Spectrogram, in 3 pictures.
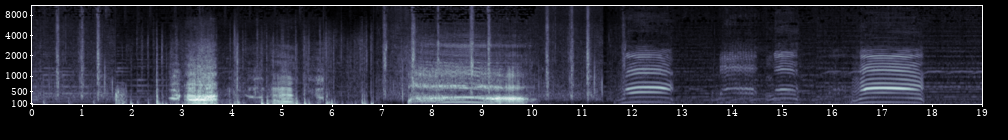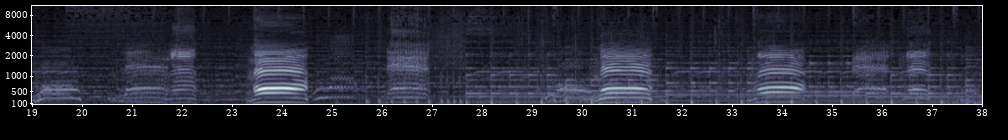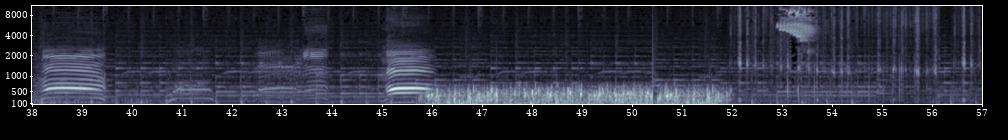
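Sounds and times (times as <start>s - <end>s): background music with steady beat: 0.0s - 57.0s
sheep bleating: 7.5s - 10.1s, 11.7s - 12.9s, 13.7s - 15.4s, 16.4s - 17.9s, 20.8s - 22.3s, 23.4s - 27.0s, 29.3s - 31.4s, 33.4s - 34.5s, 35.4s - 37.0s, 38.1s - 39.5s, 42.5s - 44.0s, 45.0s - 46.0s.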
